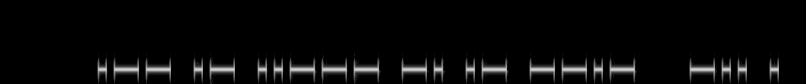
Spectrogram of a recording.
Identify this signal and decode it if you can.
Morse code, heard as a keyed tone, about 15 wpm, 700 Hz. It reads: WA2NAQ DE
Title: USA Callsign DE Callsign - 6 Characters - 15wpm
